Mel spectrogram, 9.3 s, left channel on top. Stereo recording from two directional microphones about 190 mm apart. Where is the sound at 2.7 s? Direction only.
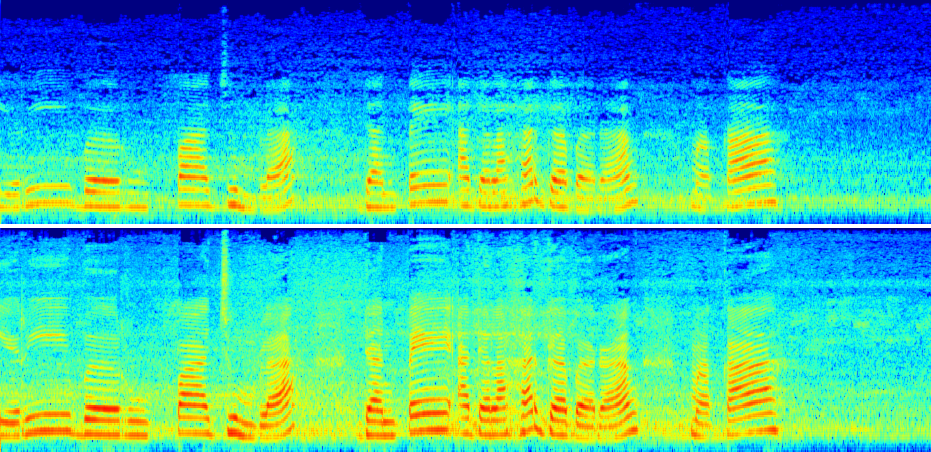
35° right (ahead or behind).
